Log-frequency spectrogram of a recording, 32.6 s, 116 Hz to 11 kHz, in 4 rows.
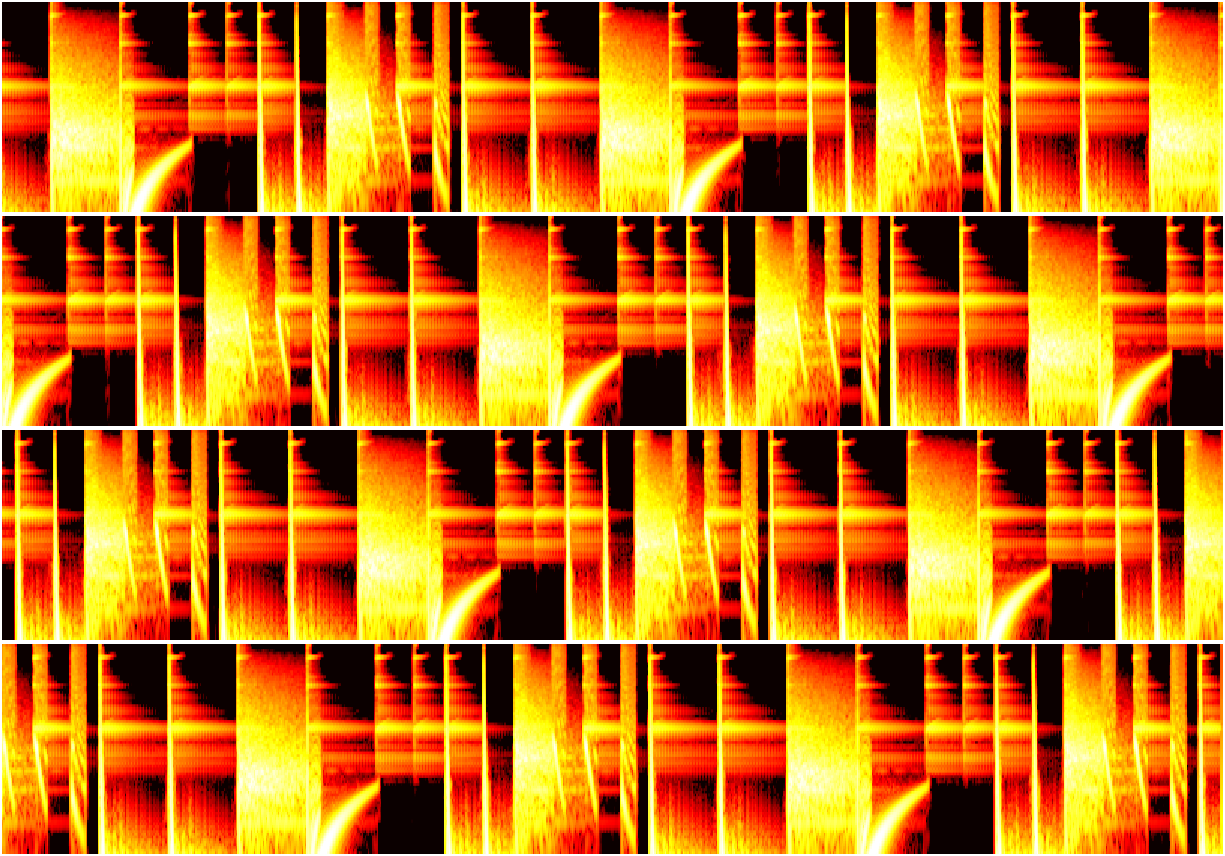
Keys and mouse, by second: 1.1 KP_Subtract, 1.4 KP_Subtract, 6.4 click, 9.4 ctrl+KP_6, 9.8 ctrl+KP_6, 12.0 ctrl+KP_8, 12.2 ctrl+KP_8, 12.7 KP_Add, 13.2 KP_Add, 14.8 KP_2, 16.2 KP_6, 16.4 KP_6, 22.8 click, 26.8 click, 31.3 click.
